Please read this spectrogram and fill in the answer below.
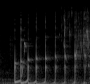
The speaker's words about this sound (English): The last few episodes you've been doing some really healthy pours. That's still a healthy pour, too.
